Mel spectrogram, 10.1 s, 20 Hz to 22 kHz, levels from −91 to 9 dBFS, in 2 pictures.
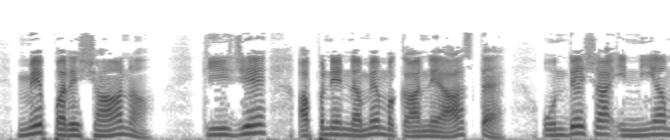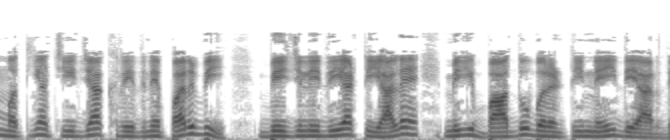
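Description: The speech runs from start to finish with plainly audible codec damage, most likely from MP3 compression at a low bitrate, with the band-limiting and damage fitting roughly 32 kbps. Nothing is present above 8.4 kHz, where the encoder has cut the treble to save bits. Below that, weak frequency components are discarded and return from frame to frame, giving a watery, swirling texture, metallic chirps on sibilants and smeared consonant attacks.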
